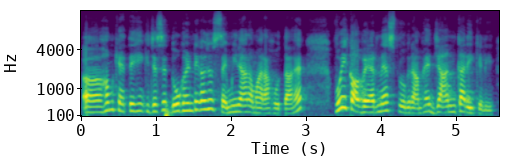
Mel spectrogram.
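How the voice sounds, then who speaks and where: A woman's voice: mid-range voice, fairly quick. A woman trainer speaking in a studio TV interview, explaining her workshops and telling a story expressively, voicing the characters in it. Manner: expressive, acts out quoted voices while telling a story. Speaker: meditation workshop trainer, guest.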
